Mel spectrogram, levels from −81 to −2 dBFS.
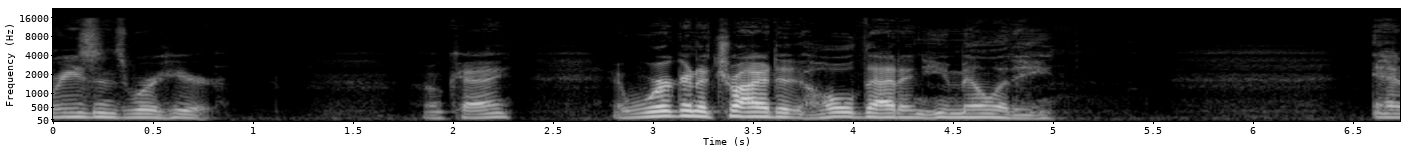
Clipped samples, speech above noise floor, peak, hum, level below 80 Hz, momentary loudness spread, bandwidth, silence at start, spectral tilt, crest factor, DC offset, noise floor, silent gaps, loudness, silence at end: under 0.1%; 41 dB; -2 dBFS; none; -66 dBFS; 19 LU; 16 kHz; 0 s; -7 dB/octave; 24 dB; under 0.1%; -64 dBFS; none; -23 LUFS; 0 s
